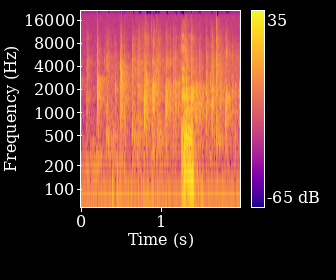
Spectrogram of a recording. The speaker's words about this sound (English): Amen. You can clap them again.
